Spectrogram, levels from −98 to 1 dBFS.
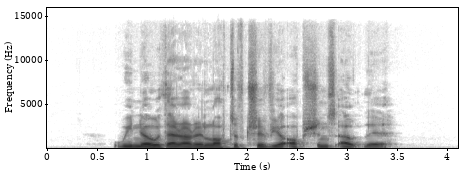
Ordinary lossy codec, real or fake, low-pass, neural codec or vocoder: AAC, 96 kbps; real; 14.4 kHz; none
